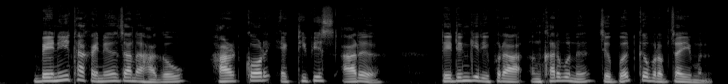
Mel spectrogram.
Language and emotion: Bodo, neutral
